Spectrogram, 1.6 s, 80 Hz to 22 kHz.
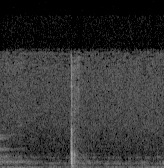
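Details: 2012 Ford Focus Titanium, push-button start, in Park, morning: one short sharp click when start pressed, then no cranking at all; no-start, cause not found.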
